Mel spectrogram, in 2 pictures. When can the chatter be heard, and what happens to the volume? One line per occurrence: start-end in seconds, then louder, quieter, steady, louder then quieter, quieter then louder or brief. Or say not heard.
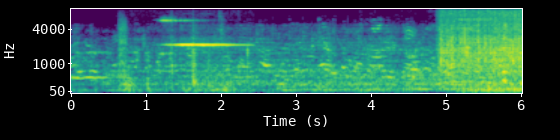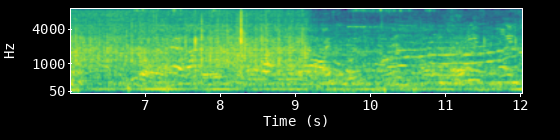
0.0-11.9 louder.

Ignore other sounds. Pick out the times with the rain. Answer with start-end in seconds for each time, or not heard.
4.8-11.9.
